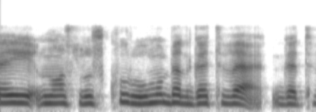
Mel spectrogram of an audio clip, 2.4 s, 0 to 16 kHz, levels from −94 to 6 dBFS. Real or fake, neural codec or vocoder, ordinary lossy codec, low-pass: fake; codec, 16 kHz, 4 kbps, FunCodec, trained on LibriTTS, 50 frames a second; Opus, 64 kbps; 7.2 kHz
